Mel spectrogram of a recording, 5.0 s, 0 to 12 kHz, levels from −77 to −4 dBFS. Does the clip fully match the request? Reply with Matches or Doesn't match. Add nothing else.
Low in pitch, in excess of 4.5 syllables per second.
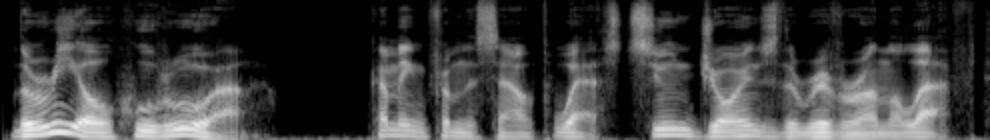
Doesn't match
